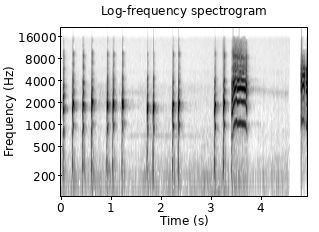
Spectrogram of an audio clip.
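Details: Slaty-breasted rail lure call, described as suited to night use: a series of sharp, clipped notes, some in quick pairs, repeated about twice a second. A longer harsh, buzzy note follows, with another at the end.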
